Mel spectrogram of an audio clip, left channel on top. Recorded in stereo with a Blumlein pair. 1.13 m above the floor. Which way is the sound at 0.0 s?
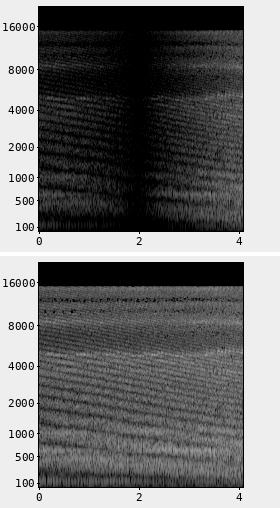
35° right.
